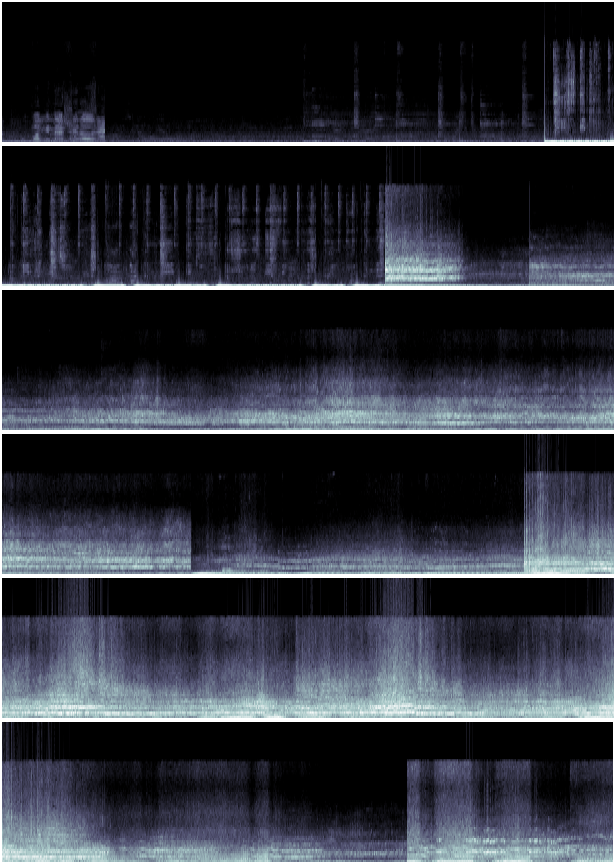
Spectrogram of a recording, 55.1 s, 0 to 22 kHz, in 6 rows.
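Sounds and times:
car engine revving: 0:08.2 - 0:51.1, 0:51.8 - 0:55.0
tyres squealing: 0:17.3 - 0:55.0.

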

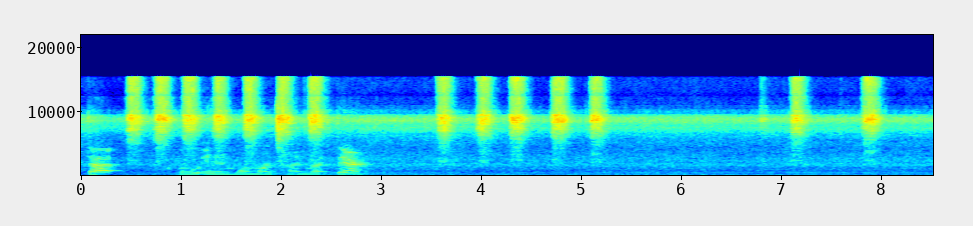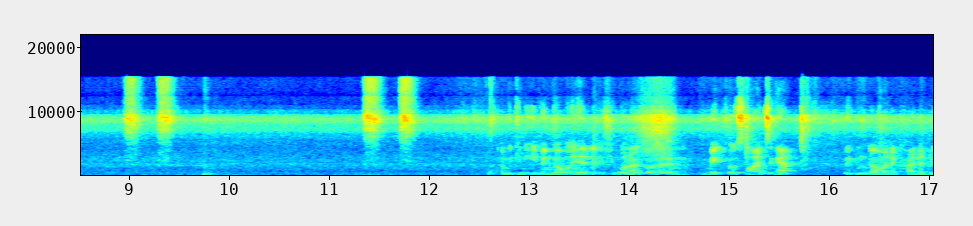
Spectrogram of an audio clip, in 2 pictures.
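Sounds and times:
spray paint can hissing: 0:00.4 - 0:02.1, 0:03.6 - 0:05.3, 0:07.1 - 0:08.0, 0:09.0 - 0:09.5, 0:11.3 - 0:11.9.

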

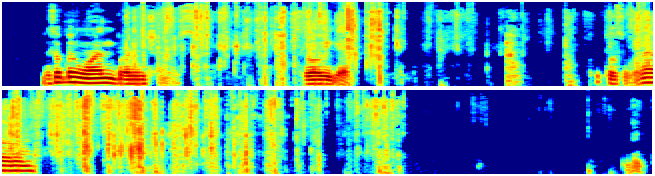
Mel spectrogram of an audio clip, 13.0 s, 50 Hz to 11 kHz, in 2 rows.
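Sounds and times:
foil wrapper tearing and crinkling: 0:01.2 - 0:04.9, 0:06.2 - 0:10.6.

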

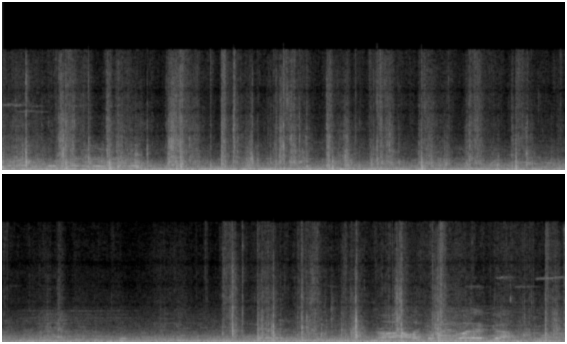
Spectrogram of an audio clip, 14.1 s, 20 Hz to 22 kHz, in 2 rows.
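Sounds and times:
faint voices: 0:04.8 - 0:14.0.

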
